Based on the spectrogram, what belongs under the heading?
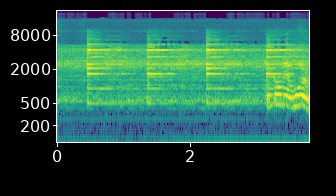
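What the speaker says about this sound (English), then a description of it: "Here's the bell." A model bell on an MTH Premier PRR K4 steam locomotive strikes four times at a slow steady pace, each clang ringing briefly over a constant electronic hum, fairly close and moderately loud.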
